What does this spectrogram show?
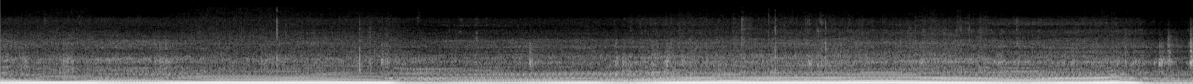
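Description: Lifted Suzuki Samurai's engine revving hard under load as the 4x4 crawls over rocks, in two long pushes with a short easing of the throttle about four seconds in. The revs drop away suddenly near the end.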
